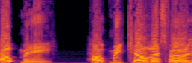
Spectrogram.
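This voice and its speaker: A man puts on a character voice at an extremely high pitch. He growls as he speaks. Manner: growling.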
